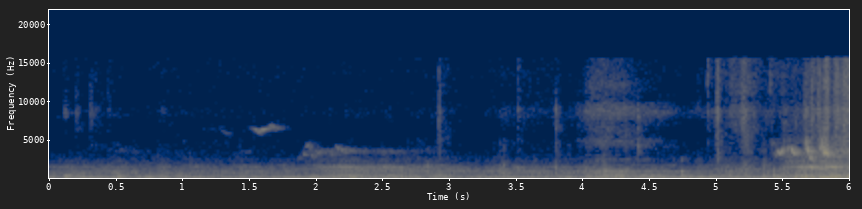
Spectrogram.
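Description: Near silence: faint room tone with a low hum and one brief, faint high chirp about one and a half seconds in.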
